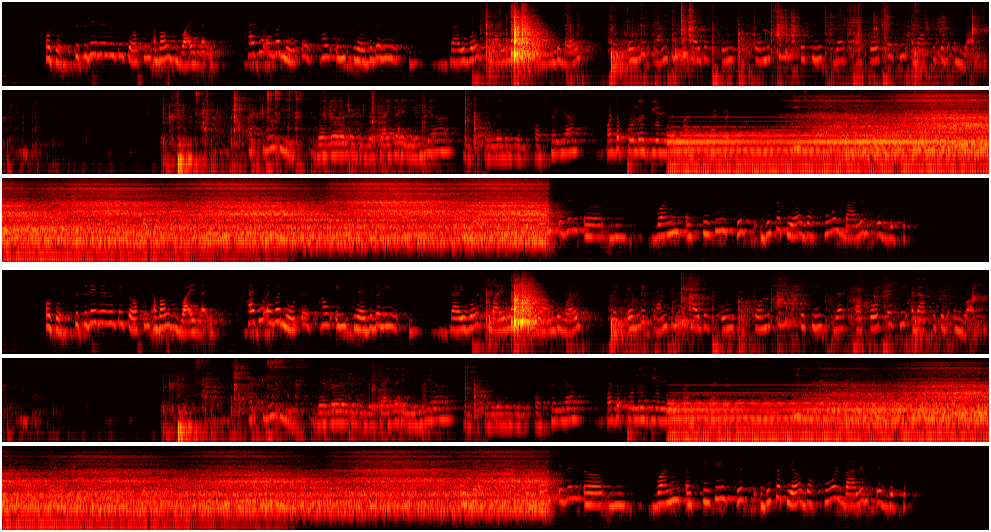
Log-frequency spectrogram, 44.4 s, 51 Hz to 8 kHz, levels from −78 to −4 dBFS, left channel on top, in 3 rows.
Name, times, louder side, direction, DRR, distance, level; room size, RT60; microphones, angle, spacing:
voice 1, 0.6-3.2 3.6-6.3 6.5-8.7 9.1-15.3 17.9-18.2 22.2-22.5 36.5-36.9 37.1-43.2, right 2 dB, 75° right, 11 dB, 1.6 m, -48 dB
sound 1, 7.0-10.4 10.6-15.6 15.9-16.2 16.9-21.2 21.7-21.9, left 2 dB, 75° left, 3.6 m, -41 dB
voice 2, 18.5-23.5 23.9-25.9 26.7-29.6 30.1-32.5, left 1 dB, 35° left, 7 dB, 2.1 m, -51 dB
sound 2, 24.8-33.9, left 3 dB, 5° left, 1.8 m, -44 dB
sound 3, 26.5-37.8, left 4 dB, 50° left, 1.7 m, -39 dB
25.5 x 14.5 x 8.4 m, 1.0 s
head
